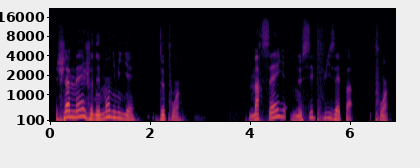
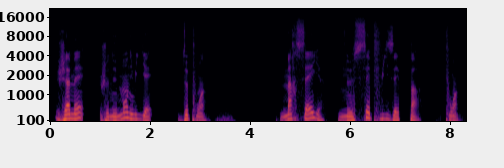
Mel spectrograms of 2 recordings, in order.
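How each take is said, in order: The two takes are said the same way.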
